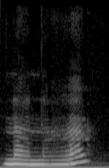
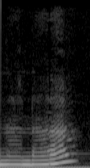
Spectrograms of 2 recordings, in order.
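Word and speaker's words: なな: Hai selanjutnya ada kanji Nanang atau kanji cc Kanjeng Nana atau bisa juga dibaca Cici jadi 1 Panji ini ada dua cara bacanya yaitu Nana atau cc yang berarti angka 17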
